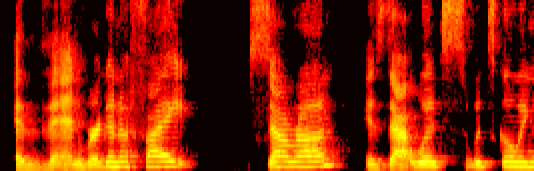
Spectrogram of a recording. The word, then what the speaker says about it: Sauron: to fight against uh sauron that's how you say his name i want to say soren but that's not how you say it um and so you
